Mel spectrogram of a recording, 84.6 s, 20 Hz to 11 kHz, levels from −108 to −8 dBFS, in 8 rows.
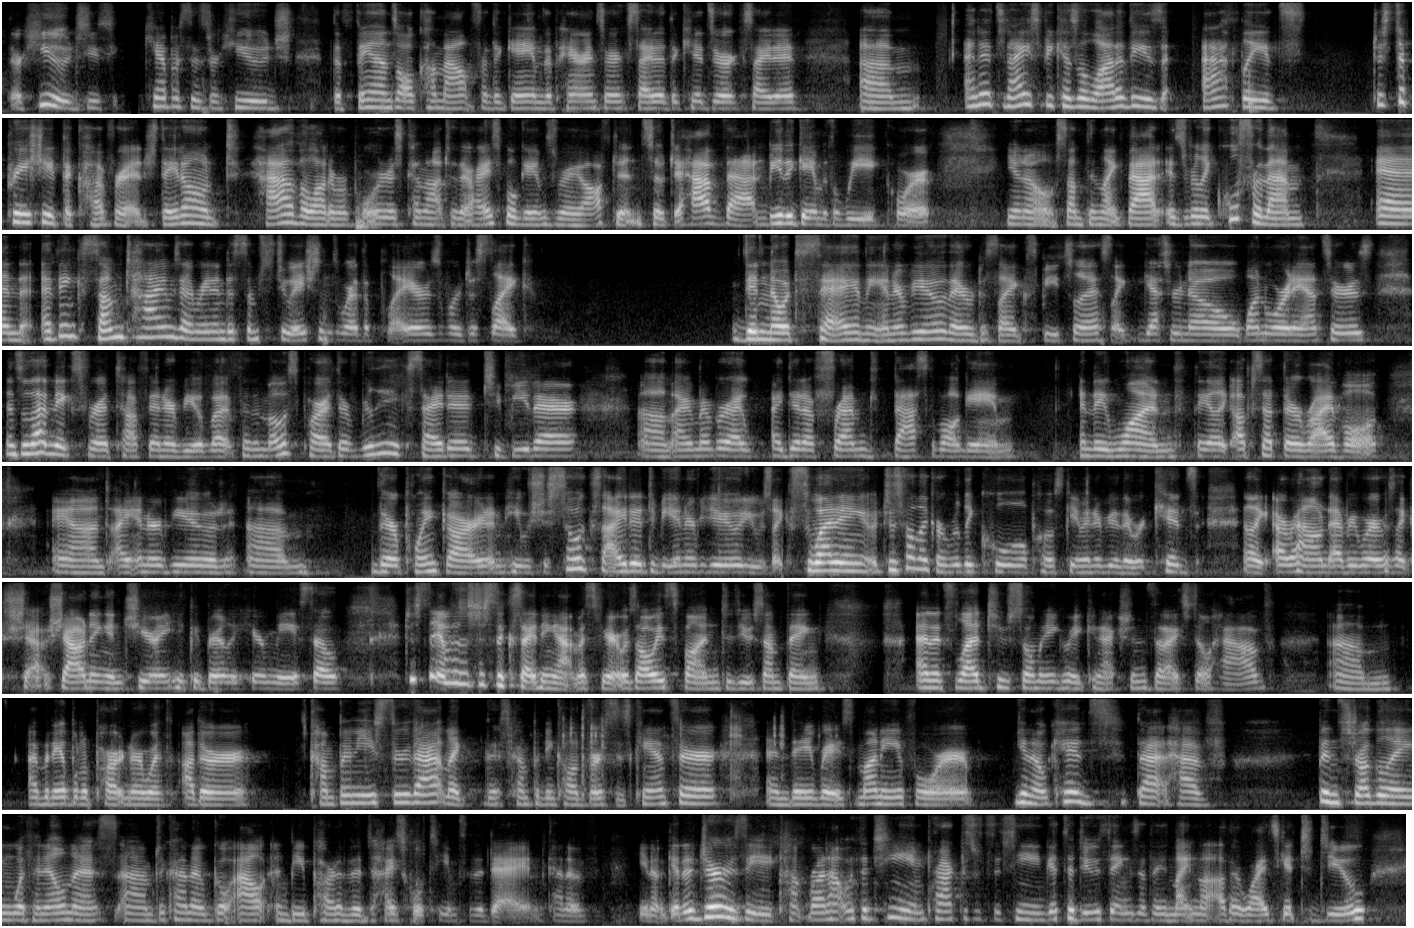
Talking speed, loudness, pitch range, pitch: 210 wpm, -35 LUFS, 190-230 Hz, 200 Hz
